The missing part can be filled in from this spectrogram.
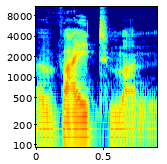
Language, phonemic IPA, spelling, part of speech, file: German, /ˈvaɪ̯tˌman/, Weidmann, noun, De-Weidmann.ogg
- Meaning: hunter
